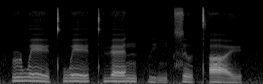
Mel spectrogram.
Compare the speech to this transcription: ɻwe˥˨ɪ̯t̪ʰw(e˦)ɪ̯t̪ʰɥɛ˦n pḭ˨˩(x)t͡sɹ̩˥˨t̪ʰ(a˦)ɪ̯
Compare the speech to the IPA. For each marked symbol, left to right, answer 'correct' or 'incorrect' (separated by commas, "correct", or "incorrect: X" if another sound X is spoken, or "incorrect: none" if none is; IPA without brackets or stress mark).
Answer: correct, incorrect: ŋ, incorrect: a˥˨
